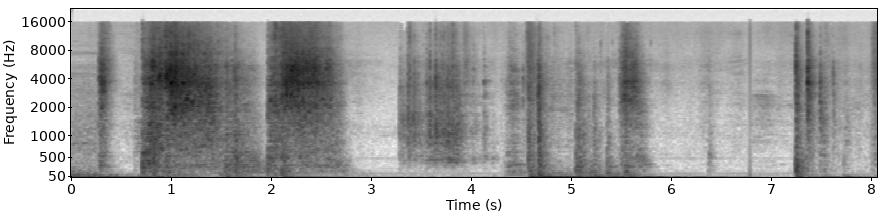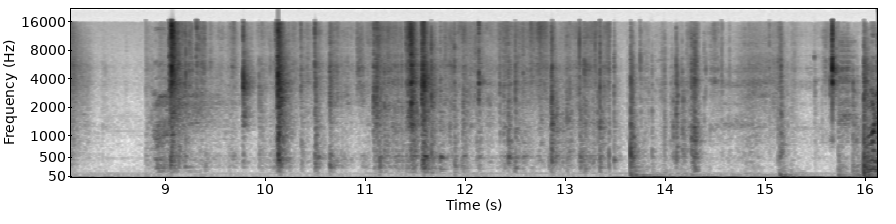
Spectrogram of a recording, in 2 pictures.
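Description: Handling noise: a heavy thunk about five seconds in, then a run of short clicks and knocks as plastic paintball gear and a GoPro are moved about and set down on a table.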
